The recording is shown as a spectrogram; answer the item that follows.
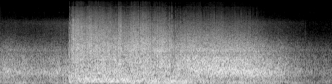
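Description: Artillery fire from the Rhine's west bank near Dusseldorf, 1945, aimed at enemy barges: a loud, sustained roar of heavy firing that bursts in suddenly and rumbles on without pause for several seconds, thick and distant-sounding, with no voices.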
